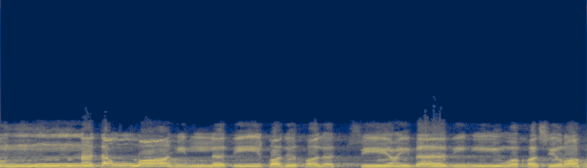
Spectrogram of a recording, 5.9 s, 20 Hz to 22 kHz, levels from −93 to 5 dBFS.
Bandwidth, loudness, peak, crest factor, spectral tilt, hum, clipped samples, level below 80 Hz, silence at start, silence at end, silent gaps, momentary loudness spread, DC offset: 6 kHz; -16 LUFS; -2 dBFS; 14 dB; -2.5 dB/octave; none; under 0.1%; -72 dBFS; 0 s; 0 s; none; 4 LU; under 0.1%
